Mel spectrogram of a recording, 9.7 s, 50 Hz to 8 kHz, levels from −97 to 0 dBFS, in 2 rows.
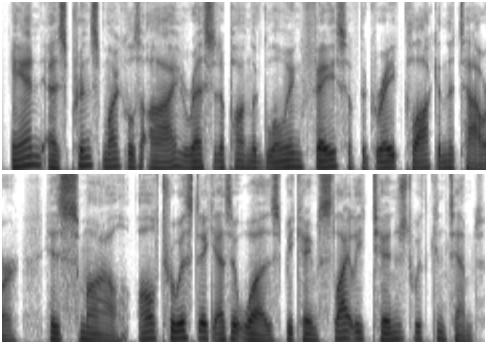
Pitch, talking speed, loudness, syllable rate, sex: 110 Hz, 175 wpm, -19 LUFS, 4.6 syllables/s, male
